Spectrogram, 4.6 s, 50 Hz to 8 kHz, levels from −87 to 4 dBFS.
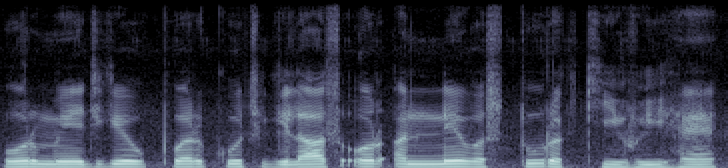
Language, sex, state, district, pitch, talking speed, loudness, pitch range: Hindi, male, Uttar Pradesh, Saharanpur, 130 Hz, 155 wpm, -17 LUFS, 120-135 Hz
